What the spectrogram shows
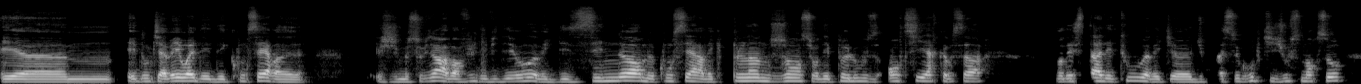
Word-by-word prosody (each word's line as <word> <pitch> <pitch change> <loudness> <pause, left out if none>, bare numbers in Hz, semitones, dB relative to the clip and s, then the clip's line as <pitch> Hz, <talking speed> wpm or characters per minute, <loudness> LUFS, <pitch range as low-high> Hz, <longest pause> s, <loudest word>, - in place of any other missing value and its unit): Et 125 +1 +3
hem 120 -1 +2 0.2
et - - 0
donc, 140 0 -5
il - - +3
y - - +7
avait, 150 +5 +6
ouais, 160 0 +8
des 130 -3 -1
des 120 0 -4
concerts, 155 +5 +2
heu, 115 -2 0 0.7
je 120 +1 -10
me 120 0 -3
souviens 140 +7 0
avoir 130 -5 +4
vu 150 +4 -9
des 135 -2 -7
vidéos 140 +6 -3
avec 120 -5 -2
des 120 +4 -8
énormes 165 -2 +4
concerts, 150 +1 -1
avec 125 -2 -3
plein 160 0 +3
de 150 -1 -2
gens 155 +4 0
sur 150 -4 -5
des 130 0 -2
pelouses 150 -1 -5
entières, 150 +1 -1
comme - - -4
ça, 140 -1 -2 0.7
dans 135 - -3
des 140 - -1
stades 155 +1 +2
et 135 -2 -4
tout, 170 +1 -3
avec, 125 -1 -1
heu, 120 -2 +2
du 115 - -11
c 120 - -20
bah, - - -4
ce 130 +2 -8
groupe 160 +5 -7
qui 145 -5 -12
joue 145 +4 -8
ce 155 0 -11
morceau, 170 +4 -2
140 Hz, 215 wpm, -23 LUFS, 125-155 Hz, 0.7 s, ouais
